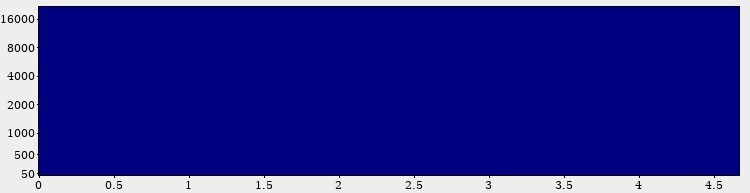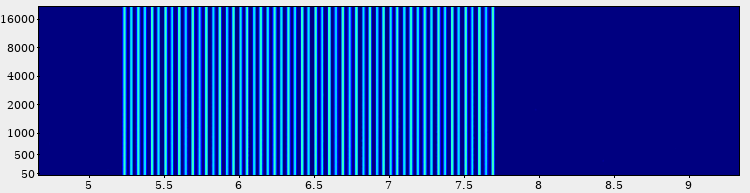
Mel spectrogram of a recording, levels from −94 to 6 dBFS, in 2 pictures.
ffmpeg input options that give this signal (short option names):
-f lavfi -i "aevalsrc='0.596*eq(mod(n,2005),0)*(0.5+0.5*eq(mod(n,4010),0))':d=2.48:s=44100"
